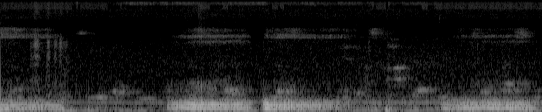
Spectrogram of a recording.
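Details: Low rumbling snores on each breath, with a soft, steady purr in the pauses between them; snoring.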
